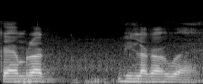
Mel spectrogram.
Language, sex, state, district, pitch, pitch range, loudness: Hindi, male, Uttar Pradesh, Lucknow, 130 Hz, 120-135 Hz, -17 LUFS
